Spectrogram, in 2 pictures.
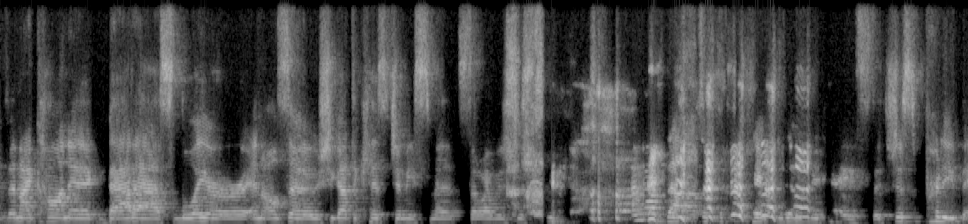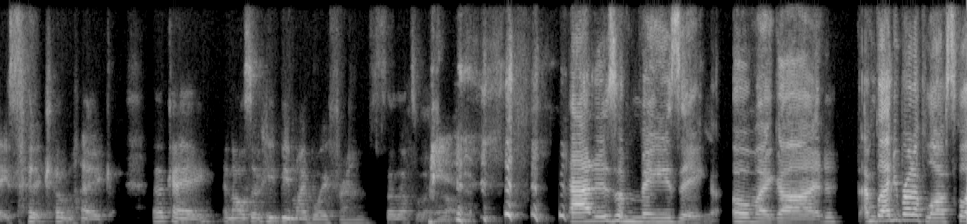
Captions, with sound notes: an iconic bad-ass lawyer. And also she got to kiss, Jimmy Smith. So I was just pretty basic. (panel laughs) It's pretty basic, I'm like, okay. And also he'd be my boyfriend. - That is amazing. Oh my God, I'm glad you brought up law school.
